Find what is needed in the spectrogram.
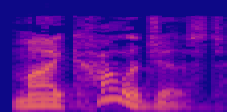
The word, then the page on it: mycologist: British English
